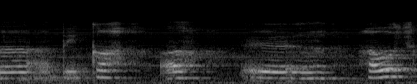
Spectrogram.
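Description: A toddler girl's voice singing or chanting wordless sing-song syllables: about five short phrases with drawn-out, held notes.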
